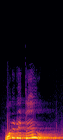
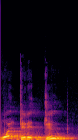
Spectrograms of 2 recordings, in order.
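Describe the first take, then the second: First: Much higher, pushing on did; pressing repeat. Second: Said in the usual way. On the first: Shown as a demonstration. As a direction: fling the question out higher.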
